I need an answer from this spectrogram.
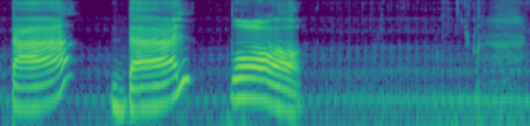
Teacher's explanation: জিহ্বার আগা সামনের ওপরের 2 দাঁতের গোড়ার সাথে লাগিয়ে উচ্চারিত হবে তা দাল ত।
